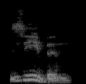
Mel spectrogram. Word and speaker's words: sieben: Seven in German, the number seven is sieben. This is spelled S-I-E-B-E-N. Sieben.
